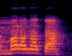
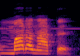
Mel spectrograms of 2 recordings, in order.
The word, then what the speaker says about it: Maranatá: E agora, Maranatá, do aramaico, dialeto de Jesus, ou Maranata, como dizem os irmãos separados dos católicos, os evangélicos ou protestantes. O significado é o mesmo. As pronúncias são diferentes, mas o significado é o mesmo.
